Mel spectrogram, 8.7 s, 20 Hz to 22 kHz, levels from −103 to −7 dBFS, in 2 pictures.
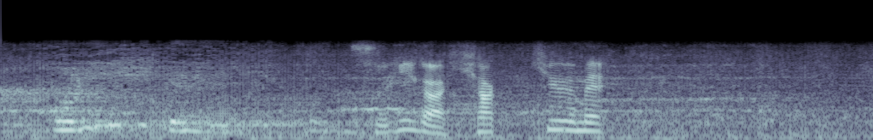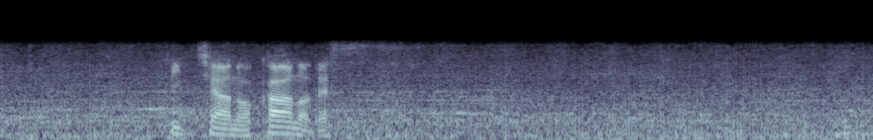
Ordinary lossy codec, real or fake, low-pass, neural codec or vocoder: Opus, 24 kbps; fake; 7.2 kHz; vocoder, 22.05 kHz, 80 mel bands, WaveNeXt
